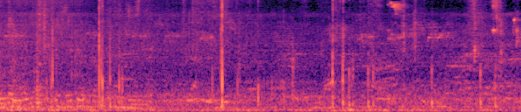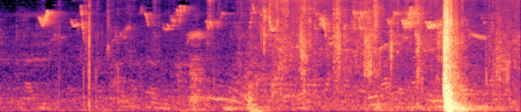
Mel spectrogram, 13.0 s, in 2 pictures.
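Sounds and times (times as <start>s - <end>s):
faint bird chirps: 4.0s - 12.8s
low thump: 12.1s - 12.7s.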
